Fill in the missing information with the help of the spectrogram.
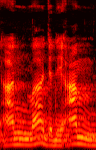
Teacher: Amma itu ya, summa udghimatin nunu fil mim ya, kemudian diidghamkan, nun diidghamkan pada mim, jadi an ma jadi am diidghamkan. Wa udhifatil alif ma ya, dan alifnya dibuang.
